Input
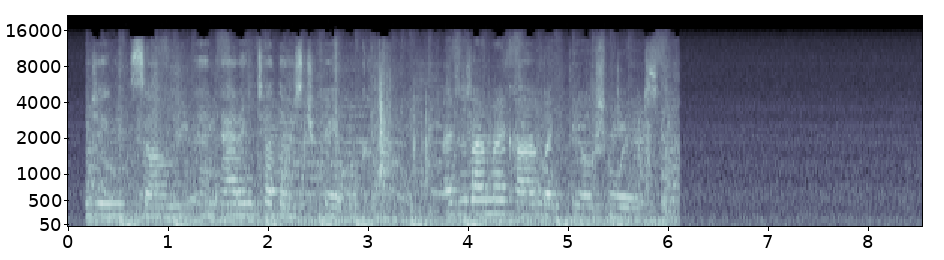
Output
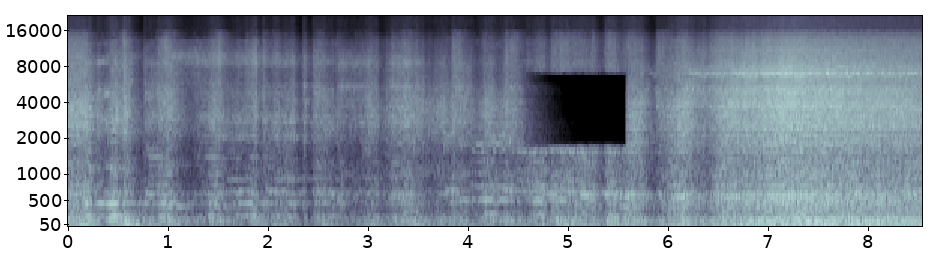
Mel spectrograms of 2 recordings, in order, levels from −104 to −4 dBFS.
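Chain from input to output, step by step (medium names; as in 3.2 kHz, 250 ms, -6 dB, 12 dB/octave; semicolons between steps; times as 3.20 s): resonant high shelf 2.2 kHz +11 dB, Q 1.5; modulation noise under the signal 29 dB; on a send: echo that smears into a reverb 519 ms, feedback 54%, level -4 dB; on the sum: compressor with a negative ratio -30 dBFS, ratio -0.5; in parallel at -1 dB: peak limiter -24 dBFS, peak gain reduction 17 dB; on the sum: spectral selection erased 4.54–5.59 s, 1.7–7.4 kHz; simulated room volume 210 m³, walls mixed, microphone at 0.63 m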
